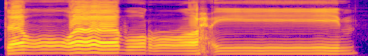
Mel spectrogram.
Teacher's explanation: panjangnya kita boleh memanjangkan dua harakat boleh pula empat harakat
